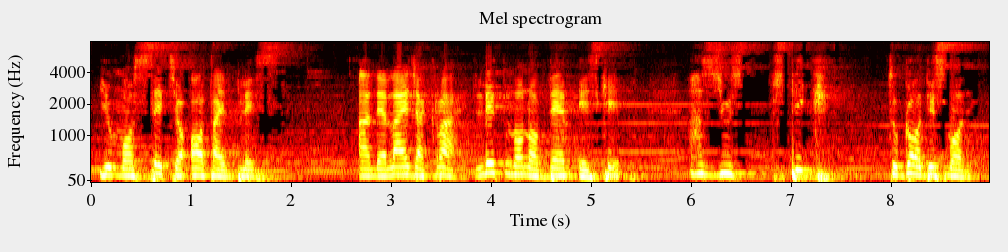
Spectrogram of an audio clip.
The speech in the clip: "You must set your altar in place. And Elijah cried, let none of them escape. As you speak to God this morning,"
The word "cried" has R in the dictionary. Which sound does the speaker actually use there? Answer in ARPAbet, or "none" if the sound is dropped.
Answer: R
